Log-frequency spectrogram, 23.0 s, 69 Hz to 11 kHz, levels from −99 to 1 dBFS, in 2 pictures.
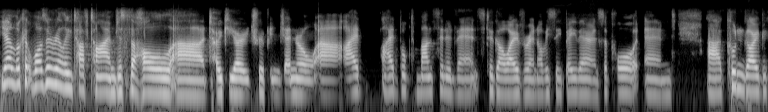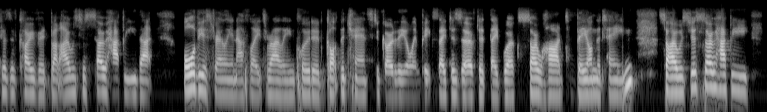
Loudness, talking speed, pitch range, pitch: -24 LUFS, 205 wpm, 150-170 Hz, 155 Hz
